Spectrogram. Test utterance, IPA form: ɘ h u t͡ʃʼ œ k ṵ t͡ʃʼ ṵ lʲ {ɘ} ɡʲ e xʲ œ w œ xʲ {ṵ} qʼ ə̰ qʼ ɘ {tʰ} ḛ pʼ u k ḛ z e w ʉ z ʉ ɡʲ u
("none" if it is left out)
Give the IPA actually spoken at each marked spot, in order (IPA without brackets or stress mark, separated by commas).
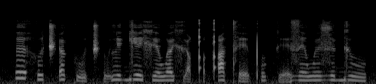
ɘ, ṵ, tʰ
